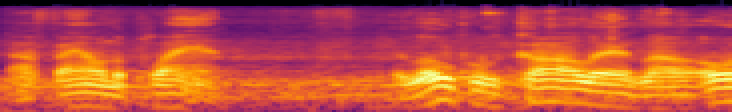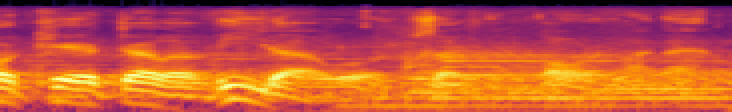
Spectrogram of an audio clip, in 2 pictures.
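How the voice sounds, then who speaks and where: An actor voicing a gruff, world-weary middle-aged American agent in a video game, blunt and folksy. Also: male voice, sits low, lively intonation, measured pace, music in the background. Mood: dry, matter-of-fact. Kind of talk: video game cutscene acting.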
